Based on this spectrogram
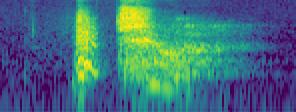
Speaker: I still have to sneeze. How is that even possible? Oh my god, it's stuck.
